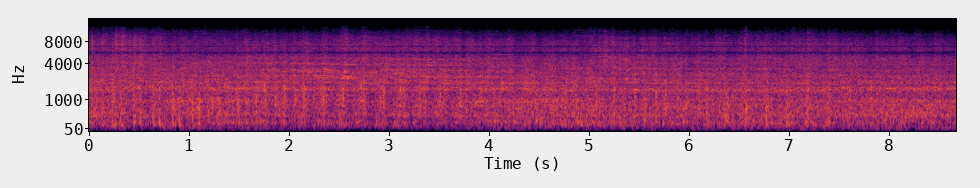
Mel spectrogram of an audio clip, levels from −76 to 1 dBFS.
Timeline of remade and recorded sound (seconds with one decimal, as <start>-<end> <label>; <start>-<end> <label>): 0.0-8.7 recorded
